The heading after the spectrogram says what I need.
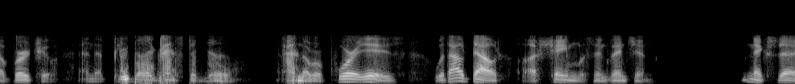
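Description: Speech over a G.726 line at 32 kbit/s, band-limited to roughly 150 Hz to 3.5 kHz with only light codec grit. From 1.20 to 3.06 s there's a codec payload misread: the two ends disagree on the bit order of the G.726 code words, so the decoder rebuilds the wrong difference values and the speech gets buried in harsh distortion until both ends line up again.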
